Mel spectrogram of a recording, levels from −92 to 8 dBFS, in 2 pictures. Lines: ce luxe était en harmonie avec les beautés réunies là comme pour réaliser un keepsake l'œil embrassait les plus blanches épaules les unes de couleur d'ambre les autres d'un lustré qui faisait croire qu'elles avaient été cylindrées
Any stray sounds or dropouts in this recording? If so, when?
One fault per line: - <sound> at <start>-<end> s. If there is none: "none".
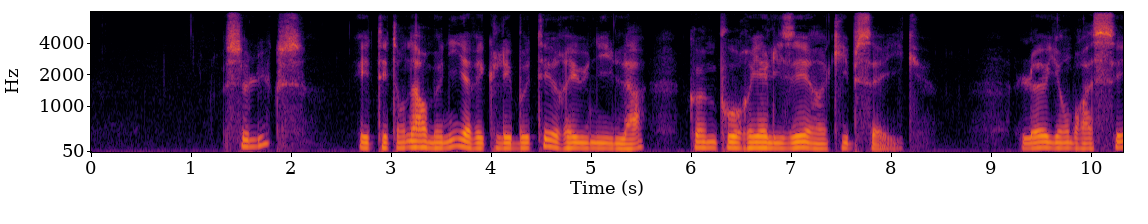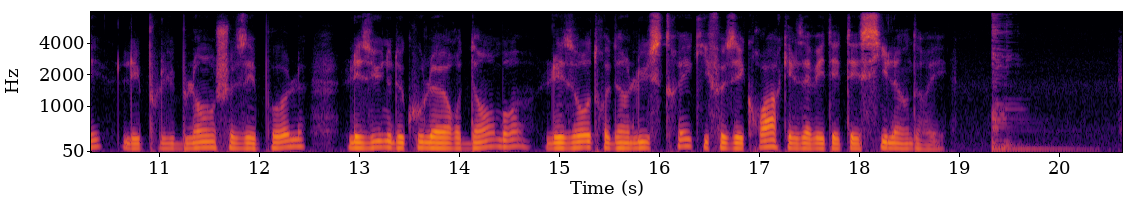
- thud at 19.3-20.4 s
